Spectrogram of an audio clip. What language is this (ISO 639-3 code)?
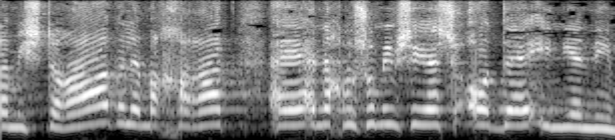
heb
